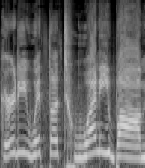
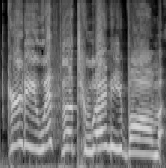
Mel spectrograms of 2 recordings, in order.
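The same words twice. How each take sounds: First: Said in the usual way. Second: Excited shout-out. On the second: Real, not acted. Streamer hypes a donor's twenty bomb, excited high shout. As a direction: cheer her name out like an announcer.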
